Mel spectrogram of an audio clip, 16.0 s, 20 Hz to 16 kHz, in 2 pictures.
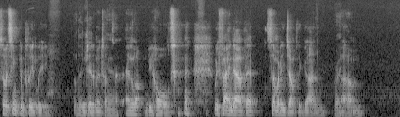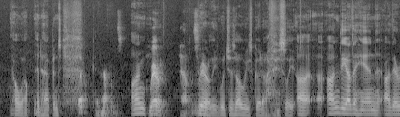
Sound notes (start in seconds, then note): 3.4 laughs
